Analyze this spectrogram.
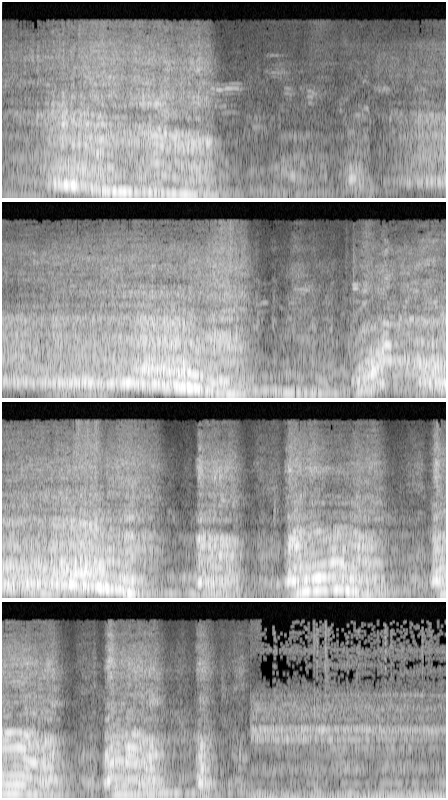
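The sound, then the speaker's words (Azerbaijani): A lion roaring: a series of deep, powerful roars, each swelling and fading in pitch and loudness, separated by short pauses and trailing into shorter grunting calls. “Alimlər düşünürlər ki, aslanlar nərildəyərkən bir-birlərinin yaşını, sağlamlığını və hətta özünü müdafiə edib edə bilmədiyini başa düşürlər.”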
